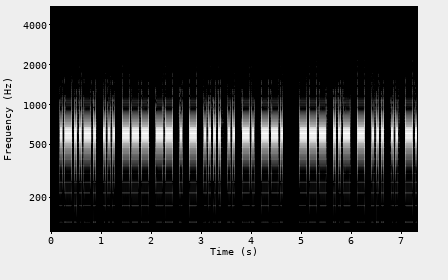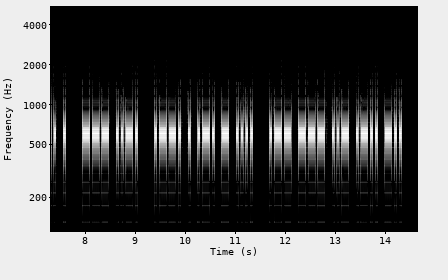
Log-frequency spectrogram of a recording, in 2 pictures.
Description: Morse code, heard as a keyed tone, about 25 wpm, 600 Hz. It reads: "SOMETHING OUTSIDE OF PERTH WOULD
